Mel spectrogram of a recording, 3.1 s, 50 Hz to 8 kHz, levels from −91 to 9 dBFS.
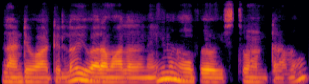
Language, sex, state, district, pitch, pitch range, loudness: Telugu, male, Telangana, Nalgonda, 110 Hz, 110-120 Hz, -20 LUFS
